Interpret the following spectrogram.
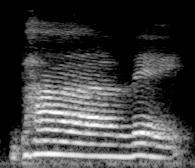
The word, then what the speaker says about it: Bhavet: And the last word, Bhavet. And the is again behind the front teeth.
